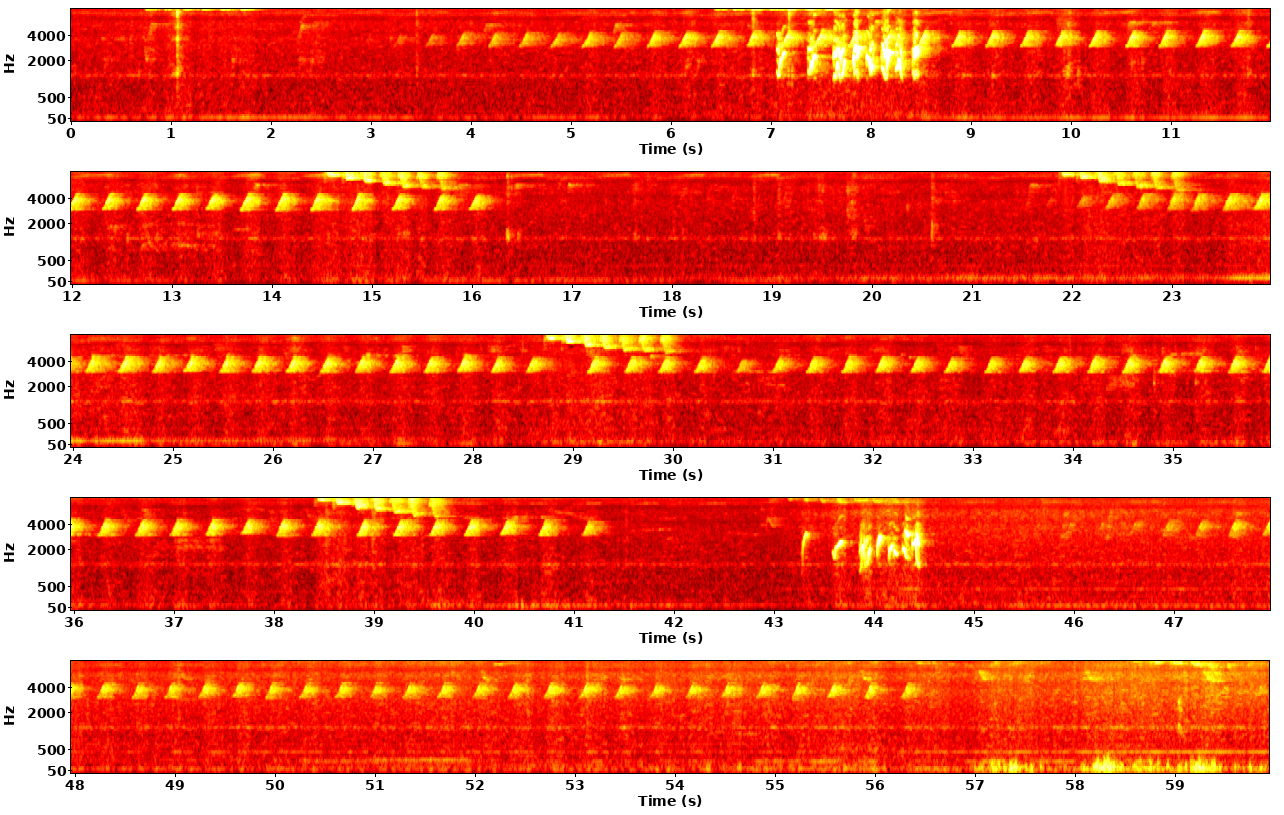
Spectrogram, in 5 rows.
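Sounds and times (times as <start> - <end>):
bird trilling: 7.1 - 8.6, 43.3 - 44.5.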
